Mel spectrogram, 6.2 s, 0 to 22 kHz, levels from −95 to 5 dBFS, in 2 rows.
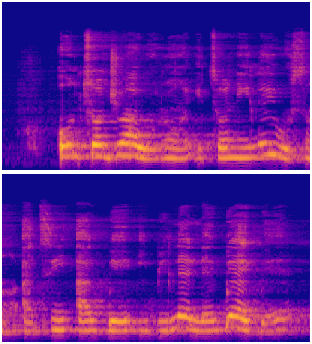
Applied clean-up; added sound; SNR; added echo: none; none; none; reverberation time 1.0 s.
